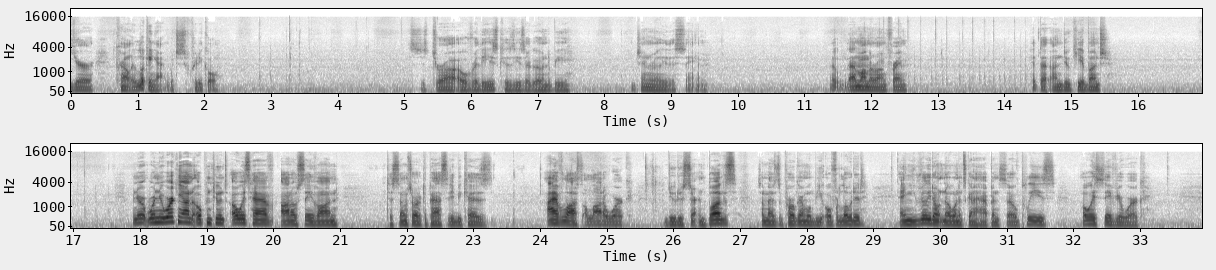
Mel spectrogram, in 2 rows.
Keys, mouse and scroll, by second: 1.6 middle click, 2.6 e, 3.1 b, 12.0 ctrl+z, 16.9 e.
